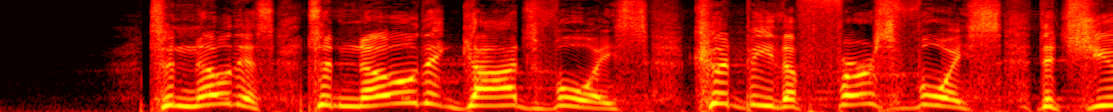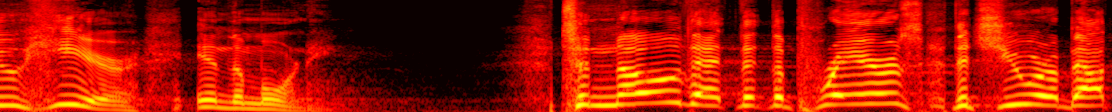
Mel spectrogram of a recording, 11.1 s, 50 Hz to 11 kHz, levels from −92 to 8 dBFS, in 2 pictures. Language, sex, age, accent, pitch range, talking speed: English, male, 40-59, American, 175-250 Hz, 155 wpm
